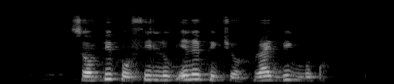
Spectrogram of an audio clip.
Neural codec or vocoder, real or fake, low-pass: none; real; 9.9 kHz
